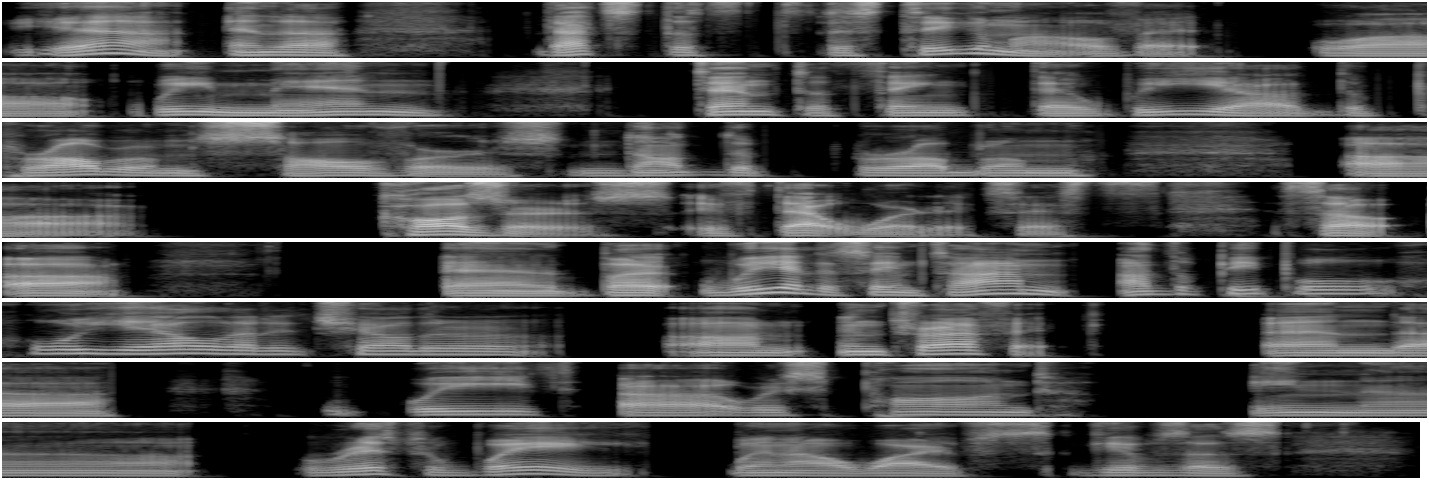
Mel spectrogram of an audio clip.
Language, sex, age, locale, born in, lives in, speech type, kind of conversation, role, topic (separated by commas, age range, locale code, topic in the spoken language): English, male, 45-49, en-BR, Brazil, United States, conversation, unstructured, none, What do you think about the stigma around mental health?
